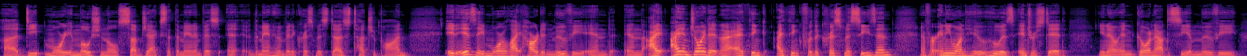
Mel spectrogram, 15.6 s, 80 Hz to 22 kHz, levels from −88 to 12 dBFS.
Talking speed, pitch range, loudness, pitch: 220 wpm, 110-145 Hz, -21 LUFS, 120 Hz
